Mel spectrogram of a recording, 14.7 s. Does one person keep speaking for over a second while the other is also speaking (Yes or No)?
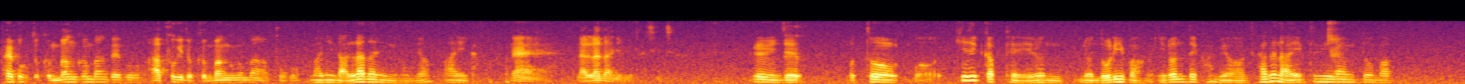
No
